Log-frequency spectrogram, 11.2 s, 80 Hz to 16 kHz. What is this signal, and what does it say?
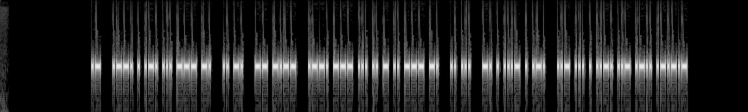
Morse code, heard as a keyed tone, about 46 wpm, 700 Hz. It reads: A PERSON IN MY POSITION IS NEVER USEFUL.
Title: Sentences from Top 1000 Words - Review Part 4 - 45wpm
